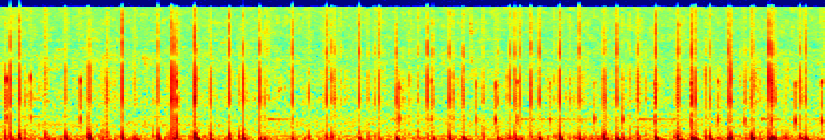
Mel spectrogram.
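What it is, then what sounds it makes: Fabric zip pouch. A small, flat, purple patterned fabric zip pouch is held by the mic and scratched and tapped with long nails. A quiet, steady run of quick, dull taps and scratchy rustles continues throughout, with soft low thumps, very little brightness, and no ringing after each touch.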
